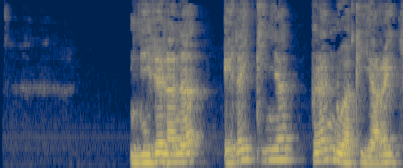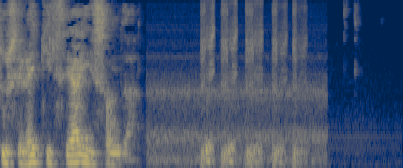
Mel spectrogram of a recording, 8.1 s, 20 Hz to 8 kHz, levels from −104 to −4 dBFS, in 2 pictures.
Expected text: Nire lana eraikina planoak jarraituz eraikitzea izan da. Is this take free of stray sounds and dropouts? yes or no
no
